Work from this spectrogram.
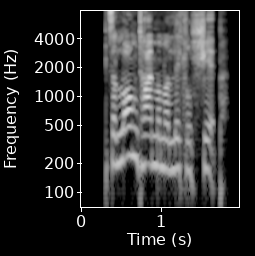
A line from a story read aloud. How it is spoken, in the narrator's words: snapped Rami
